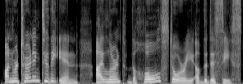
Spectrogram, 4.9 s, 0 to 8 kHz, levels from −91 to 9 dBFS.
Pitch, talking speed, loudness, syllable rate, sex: 235 Hz, 160 wpm, -17 LUFS, 4.4 syllables/s, female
